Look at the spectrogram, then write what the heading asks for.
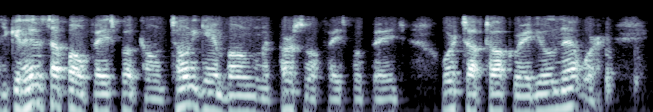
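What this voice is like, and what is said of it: Voice affected by a cold. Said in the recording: “apologize for my voice today. I have a little bit of a cold”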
